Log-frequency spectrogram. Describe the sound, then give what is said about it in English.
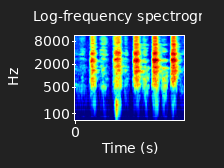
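A run of five sharp, shallow gasping breaths in quick succession, fairly loud, each a brief airy rush with short gaps between, and no talking; a person demonstrating stressed breathing, shallow and high in the chest and throat. “Your your breathing gets shallower, it moves up in your body from your stomach to your chest to your throat.”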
